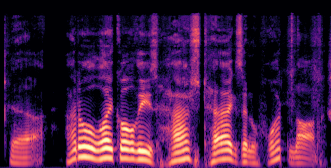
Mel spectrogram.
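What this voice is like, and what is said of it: Hank Hill cartoon character impression. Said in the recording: “great Hank Hill impersonation”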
